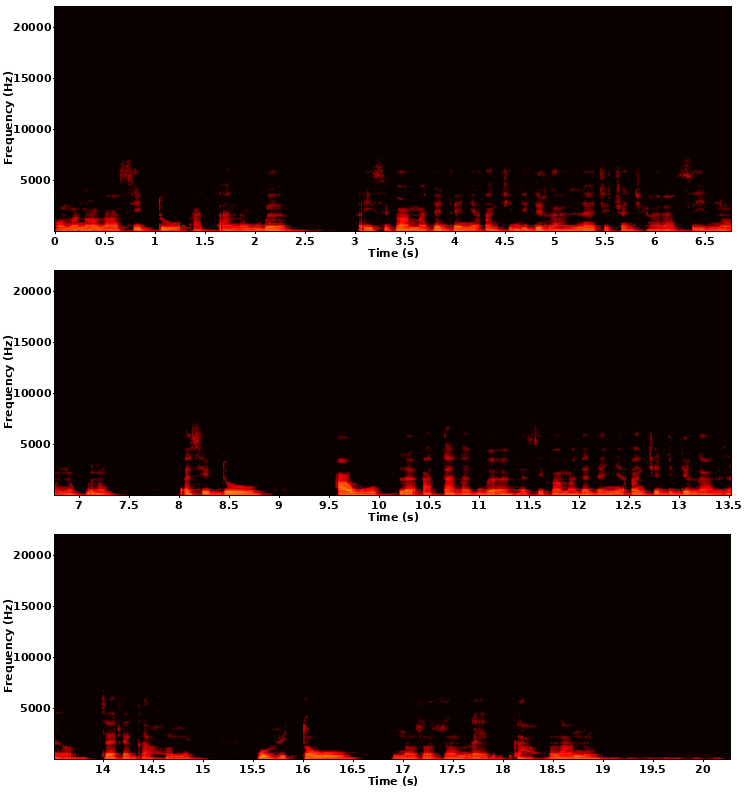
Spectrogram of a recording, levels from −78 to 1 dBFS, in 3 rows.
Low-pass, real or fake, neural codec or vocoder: 7.2 kHz; real; none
